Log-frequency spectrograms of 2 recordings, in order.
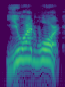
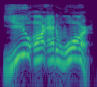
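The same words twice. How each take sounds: First: ARE hit hard, loud and slow, falling at the end; slow emphatic rant. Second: YOU hit hard, loud and slow, falling at the end; slow emphatic rant. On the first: Telling Putin he is at war: slow, loud, stress on "are". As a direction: insist on "are" as if he denies it. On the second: Addressing Putin directly: slow, loud, stress on "You". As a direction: lean on "You" like a jab at Putin. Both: Real, not acted.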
